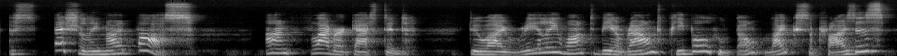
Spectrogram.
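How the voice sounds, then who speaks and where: A woman's voice: a little high, highs cut off. A woman delivering a comic monologue as a patient telling her doctor about her surprises, chirpy, self-satisfied and oblivious.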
